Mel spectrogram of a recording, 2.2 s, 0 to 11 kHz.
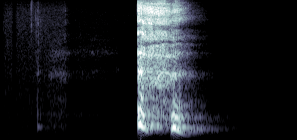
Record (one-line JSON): {"cough_length": "2.2 s", "cough_amplitude": 29091, "cough_signal_mean_std_ratio": 0.28, "survey_phase": "beta (2021-08-13 to 2022-03-07)", "age": "45-64", "gender": "Female", "wearing_mask": "No", "symptom_fatigue": true, "symptom_headache": true, "smoker_status": "Never smoked", "respiratory_condition_asthma": false, "respiratory_condition_other": false, "recruitment_source": "REACT", "submission_delay": "2 days", "covid_test_result": "Negative", "covid_test_method": "RT-qPCR", "influenza_a_test_result": "Unknown/Void", "influenza_b_test_result": "Unknown/Void"}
